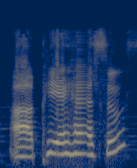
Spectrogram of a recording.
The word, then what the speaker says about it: Pie Jesu: Pie Jesus. It's a Latin song. I know that song. I didn't realise that's how you pronounced it, but I do know the song.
